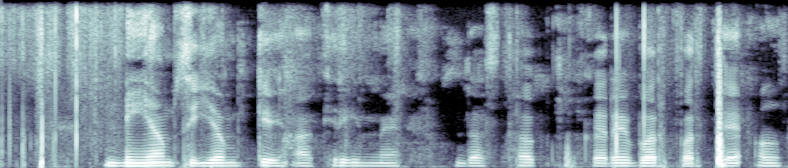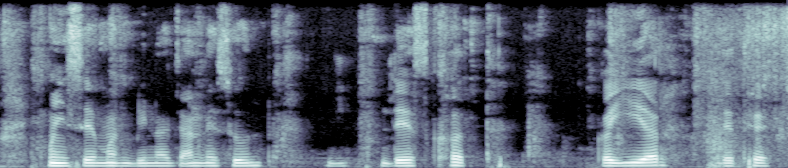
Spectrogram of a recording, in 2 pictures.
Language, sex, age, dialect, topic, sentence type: Chhattisgarhi, male, 60-100, Northern/Bhandar, banking, statement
